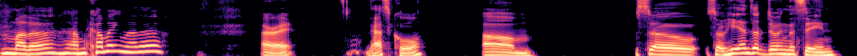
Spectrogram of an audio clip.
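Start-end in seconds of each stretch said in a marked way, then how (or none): 0.0-1.6 high, obedient, dutiful calling voice. Joking that a movie scene seems very Norman Batesy: Norman Bates voice. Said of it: "Seems very Norman Batesy".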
